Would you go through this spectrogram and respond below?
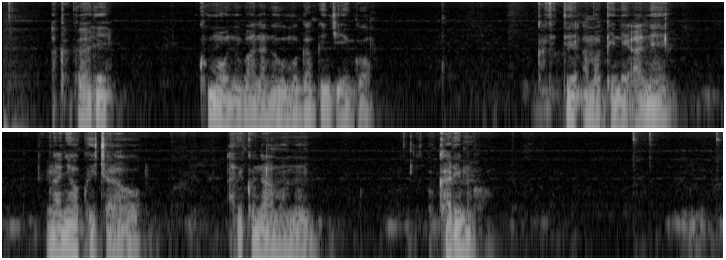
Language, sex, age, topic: Kinyarwanda, male, 25-35, health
